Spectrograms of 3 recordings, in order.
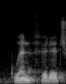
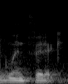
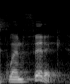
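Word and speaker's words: Glenfiddich: i a lot i hear people say uh glenn fittich a lot which is incorrect it's actually glenn fittick and you can always remember that if you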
